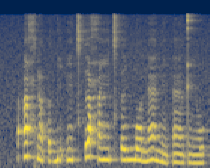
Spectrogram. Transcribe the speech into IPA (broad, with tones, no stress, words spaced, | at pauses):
ʔã˥˧ħɗə̃˩˧ ʔə˩˧ ɡ͡bi˧ʔĩ˧˩ t͡sʼɘ˥˧ħĩː˧ t͡sʼɘ˥i̯ŋ͡mo˥˧ nɛ̃˥˧nĩ˩˧ ʔɛ̃ː˧lʈĩː˧u̯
